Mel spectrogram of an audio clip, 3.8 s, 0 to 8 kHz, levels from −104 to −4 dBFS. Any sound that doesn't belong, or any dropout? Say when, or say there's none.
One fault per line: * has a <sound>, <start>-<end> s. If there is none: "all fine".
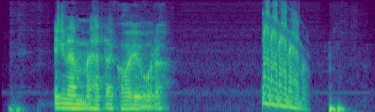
* has a chirp, 2.6-3.1 s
